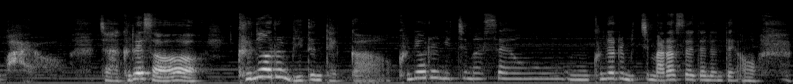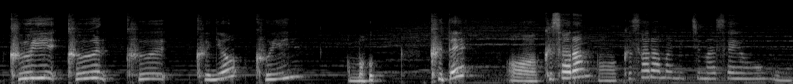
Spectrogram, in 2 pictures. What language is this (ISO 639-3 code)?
kor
